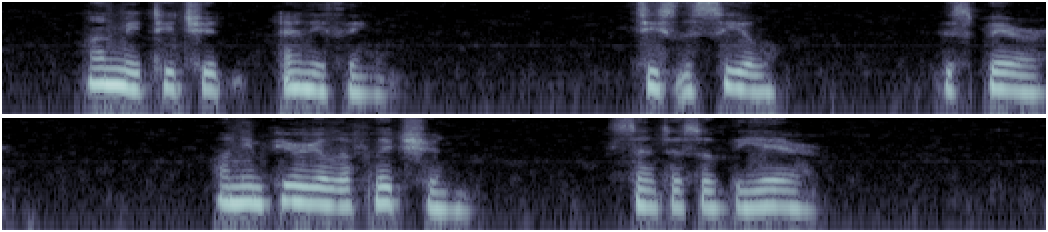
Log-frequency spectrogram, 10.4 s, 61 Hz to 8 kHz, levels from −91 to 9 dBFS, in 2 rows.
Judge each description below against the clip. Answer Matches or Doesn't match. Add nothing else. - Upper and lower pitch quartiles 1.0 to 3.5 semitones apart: Matches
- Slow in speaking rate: Matches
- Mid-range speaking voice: Matches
